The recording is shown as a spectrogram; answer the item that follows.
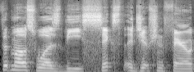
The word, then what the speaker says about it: Thutmose: Some people, particularly British, pronounce his name Thutmosis, but it seems like a lot of modern anthropologists pronounce it Thutmose, so I'm going to go with Thutmose.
